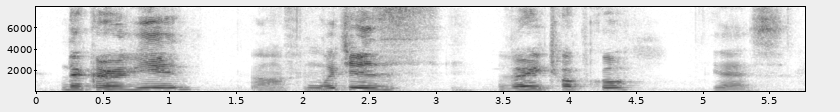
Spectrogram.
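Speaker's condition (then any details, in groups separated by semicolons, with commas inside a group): Cerebral palsy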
